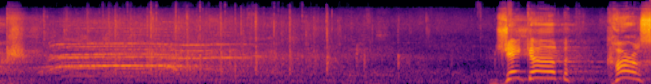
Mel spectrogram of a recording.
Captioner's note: audience cheering and applauding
